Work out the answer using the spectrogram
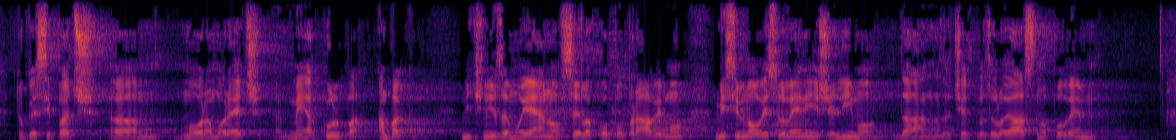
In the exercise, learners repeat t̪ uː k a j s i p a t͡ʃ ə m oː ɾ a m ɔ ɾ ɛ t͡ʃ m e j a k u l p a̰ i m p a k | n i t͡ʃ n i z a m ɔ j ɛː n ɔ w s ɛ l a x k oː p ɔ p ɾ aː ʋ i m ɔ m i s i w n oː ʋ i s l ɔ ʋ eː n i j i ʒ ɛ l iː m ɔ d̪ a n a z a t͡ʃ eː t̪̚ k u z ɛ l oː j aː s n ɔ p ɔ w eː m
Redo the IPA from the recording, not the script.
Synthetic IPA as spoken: t̪ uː k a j s i p a t͡ʃ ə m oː ɾ a m ɔ ɾ ɛ t͡ʃ m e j a k u l p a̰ a m p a k | n i t͡ʃ n i z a m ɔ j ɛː n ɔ w s ɛ l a x k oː p ɔ p ɾ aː ʋ i m ɔ m i s i w n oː ʋ i s l ɔ ʋ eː n i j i ʒ ɛ l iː m ɔ d̪ a n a z a t͡ʃ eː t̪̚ k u z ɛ l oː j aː s n ɔ p ɔ ʋ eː m

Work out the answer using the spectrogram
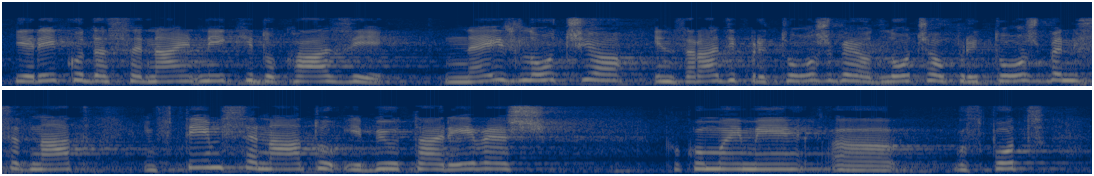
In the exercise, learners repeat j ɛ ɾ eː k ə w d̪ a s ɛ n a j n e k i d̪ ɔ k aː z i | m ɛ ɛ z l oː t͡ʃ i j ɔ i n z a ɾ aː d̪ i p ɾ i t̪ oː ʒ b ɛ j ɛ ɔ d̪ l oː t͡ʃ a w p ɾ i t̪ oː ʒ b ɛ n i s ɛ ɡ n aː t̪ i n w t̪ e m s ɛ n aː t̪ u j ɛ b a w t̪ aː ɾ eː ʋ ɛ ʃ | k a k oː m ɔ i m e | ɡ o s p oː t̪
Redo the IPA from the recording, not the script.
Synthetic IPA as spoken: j ɛ ɾ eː k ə w d̪ a s ɛ n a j n e k i d̪ ɔ k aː z i | n ɛ i z l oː t͡ʃ i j ɔ i n z a ɾ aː d̪ i p ɾ i t̪ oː ʒ b ɛ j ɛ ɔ d̪ l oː t͡ʃ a w p ɾ i t̪ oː ʒ b ɛ n i s ɛ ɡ n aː t̪ i n w t̪ e m s ɛ n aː t̪ u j ɛ b i w t̪ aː ɾ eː ʋ ɛ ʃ | k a k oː m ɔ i m e | ɡ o s p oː t̪

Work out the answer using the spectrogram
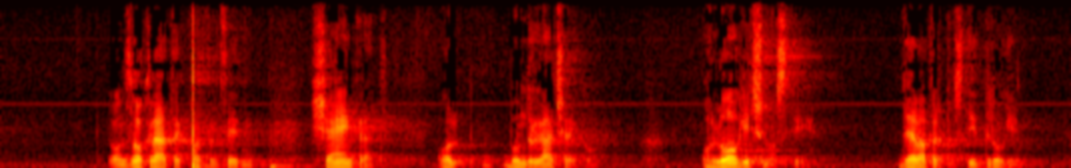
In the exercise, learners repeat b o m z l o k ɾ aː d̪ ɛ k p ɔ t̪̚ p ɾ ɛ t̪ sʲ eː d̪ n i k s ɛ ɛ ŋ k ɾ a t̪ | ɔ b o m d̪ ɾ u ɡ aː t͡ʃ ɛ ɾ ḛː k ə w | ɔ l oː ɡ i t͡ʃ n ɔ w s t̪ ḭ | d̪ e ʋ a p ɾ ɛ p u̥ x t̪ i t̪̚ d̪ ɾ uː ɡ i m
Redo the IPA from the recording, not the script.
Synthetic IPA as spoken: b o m z l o k ɾ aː t̪ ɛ k p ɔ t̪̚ p ɾ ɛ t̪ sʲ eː d̪ n i k ʃ ɛ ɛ ŋ k ɾ a t̪ | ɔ b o m d̪ ɾ u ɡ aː t͡ʃ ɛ ɾ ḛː k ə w | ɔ l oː ɡ i t͡ʃ n ɔ s t̪ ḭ | d̪ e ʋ a p ɾ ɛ p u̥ s t̪ i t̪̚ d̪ ɾ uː ɡ i m

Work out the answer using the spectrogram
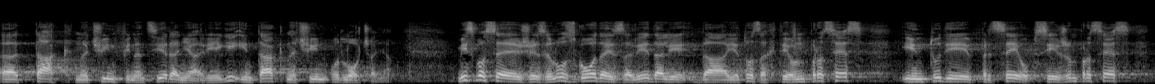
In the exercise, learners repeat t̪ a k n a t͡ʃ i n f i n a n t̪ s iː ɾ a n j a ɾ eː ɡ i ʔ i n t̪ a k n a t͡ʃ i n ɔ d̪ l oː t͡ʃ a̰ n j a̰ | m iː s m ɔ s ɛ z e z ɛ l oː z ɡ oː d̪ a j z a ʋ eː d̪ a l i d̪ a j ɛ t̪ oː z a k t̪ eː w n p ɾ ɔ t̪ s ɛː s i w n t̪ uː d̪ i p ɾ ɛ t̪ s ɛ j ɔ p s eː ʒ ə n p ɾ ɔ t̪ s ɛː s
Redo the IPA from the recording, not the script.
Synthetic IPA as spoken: t̪ a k n a t͡ʃ i n f i n a n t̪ s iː ɾ a n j a ɾ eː ɡ i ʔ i n t̪ a k n a t͡ʃ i n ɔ d̪ l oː t͡ʃ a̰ n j a̰ | m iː s m ɔ s ɛ ʒ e z ɛ l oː z ɡ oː d̪ a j z a ʋ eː d̪ a l i d̪ a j ɛ t̪ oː z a x t̪ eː w n p ɾ ɔ t̪ s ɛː s i n t̪ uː d̪ i p ɾ ɛ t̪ s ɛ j ɔ p s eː ʒ ə n p ɾ ɔ t̪ s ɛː s

